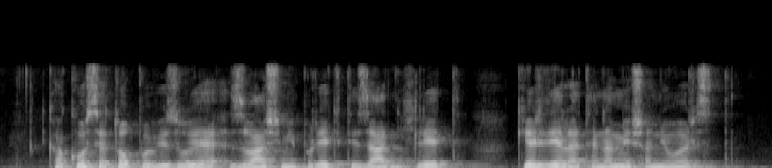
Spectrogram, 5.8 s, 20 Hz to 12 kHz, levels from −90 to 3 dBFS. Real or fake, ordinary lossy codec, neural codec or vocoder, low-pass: real; none; none; 7.2 kHz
